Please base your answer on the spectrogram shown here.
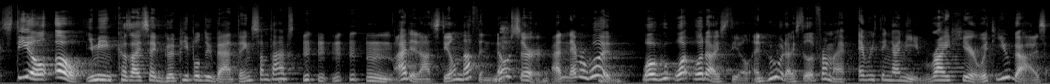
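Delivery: put-on high innocent protesting little boy voice; innocent kid Aiden. Aiden protesting innocence to Thornton. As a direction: play the little innocent, fast.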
